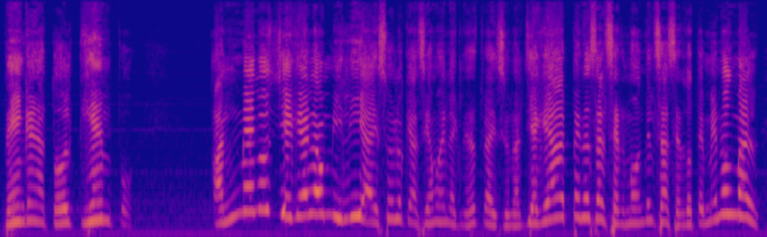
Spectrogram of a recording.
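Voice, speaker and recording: High-voiced pastor, animated. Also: male voice, fast. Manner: animated and chatty, with humorous stories and direct questions to the congregation. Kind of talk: live church sermon. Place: church service before a congregation.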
